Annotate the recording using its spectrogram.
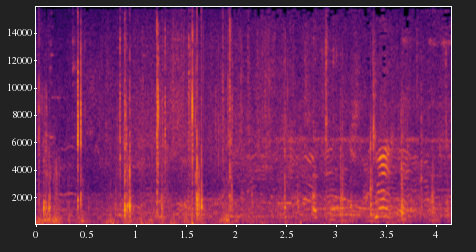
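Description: Distant, indistinct voices of players and onlookers calling out across an open playing field, with a run of wavering calls about two and a half to three and a half seconds in and scattered sharp clicks throughout.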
